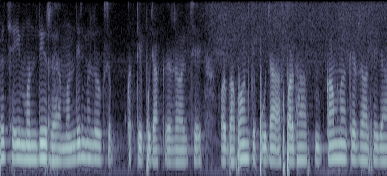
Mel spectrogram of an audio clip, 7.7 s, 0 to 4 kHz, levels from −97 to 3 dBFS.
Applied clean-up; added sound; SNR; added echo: none; none; none; none.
